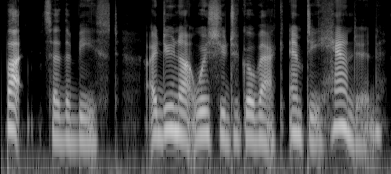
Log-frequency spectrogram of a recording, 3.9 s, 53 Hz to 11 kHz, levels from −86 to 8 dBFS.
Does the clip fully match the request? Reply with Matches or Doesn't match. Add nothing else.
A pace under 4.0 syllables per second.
Doesn't match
